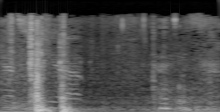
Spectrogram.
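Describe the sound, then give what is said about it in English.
A car hatch is slammed shut, giving two heavy, low thumps in quick succession, followed by a quieter, rumbling background. “Don't slam the hatch”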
